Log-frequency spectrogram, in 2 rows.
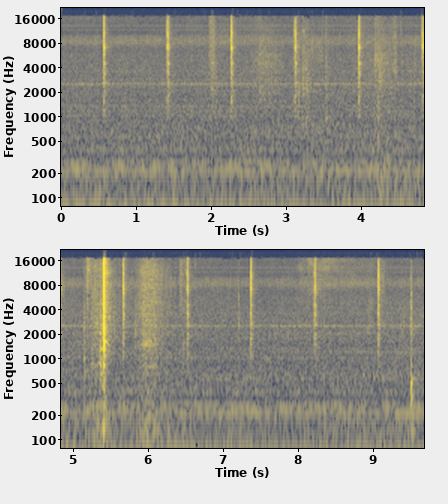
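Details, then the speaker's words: Sens O Matic electric fence energizer, solid-state style, after repair with plug not yet replaced: sharp, even clicks about once a second as it pulses, light flashing each pulse, tester reads about 7,000–8,000 volts; normal energizer pulsing. "well you hear it flashing and and hear a car here hear it click and see it flashing let's get a tester on here"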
